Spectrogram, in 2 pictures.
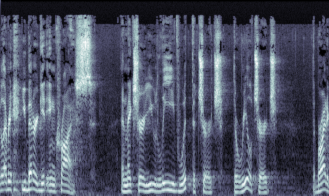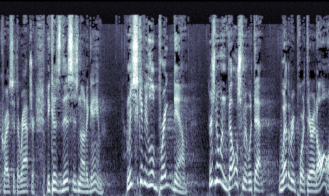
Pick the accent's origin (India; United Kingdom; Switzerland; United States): United States; Kansas and Nebraska, Midwest; I grew up in Kansas and Nebraska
